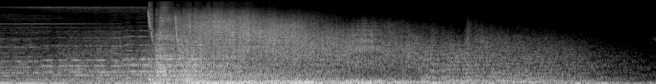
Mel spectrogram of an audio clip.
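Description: Spaceship weapon fires with a sudden sharp blast that swells into a huge rumbling explosion, loud and close, then a long decaying roar fading out.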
